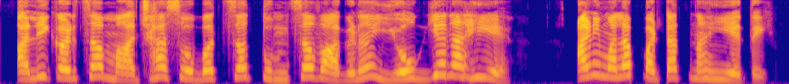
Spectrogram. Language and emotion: Marathi, angry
